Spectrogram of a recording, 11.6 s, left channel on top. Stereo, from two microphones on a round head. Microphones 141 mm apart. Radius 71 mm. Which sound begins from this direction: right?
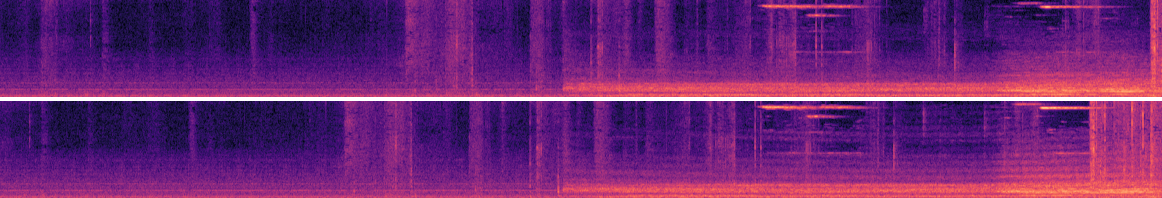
A siren, at 5.6 s.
